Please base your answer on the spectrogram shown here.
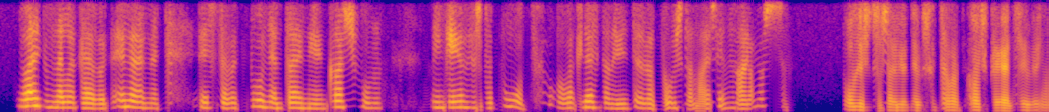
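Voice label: TWELP 400 bps Vocoder, Finnish speech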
